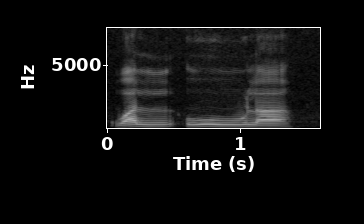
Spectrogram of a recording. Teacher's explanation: Wal ula, u-nya juga dua dua harakat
